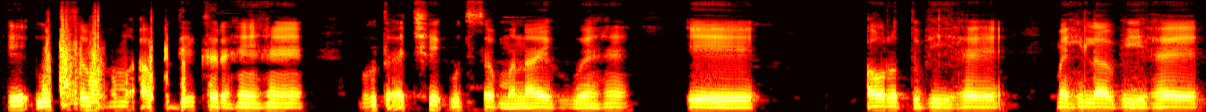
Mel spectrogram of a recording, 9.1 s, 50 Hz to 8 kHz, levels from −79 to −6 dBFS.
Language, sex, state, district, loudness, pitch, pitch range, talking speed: Hindi, male, Bihar, Sitamarhi, -17 LUFS, 100 Hz, 95-105 Hz, 120 wpm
